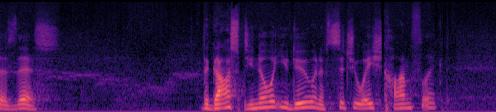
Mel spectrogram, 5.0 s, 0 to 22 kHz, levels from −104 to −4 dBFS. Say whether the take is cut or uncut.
cut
